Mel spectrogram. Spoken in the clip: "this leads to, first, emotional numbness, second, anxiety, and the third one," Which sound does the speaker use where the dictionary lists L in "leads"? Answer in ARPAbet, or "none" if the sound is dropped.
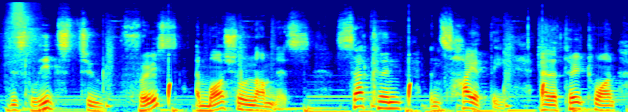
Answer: L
